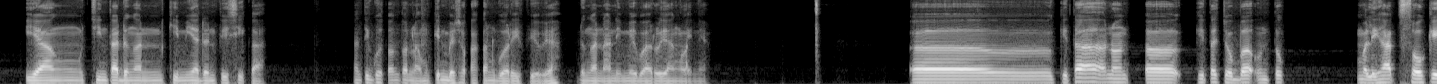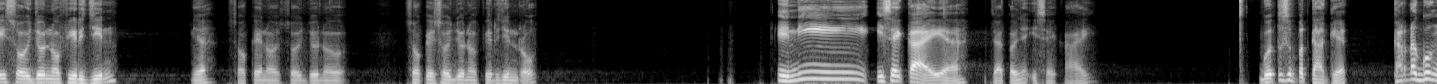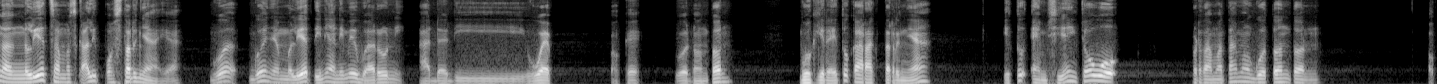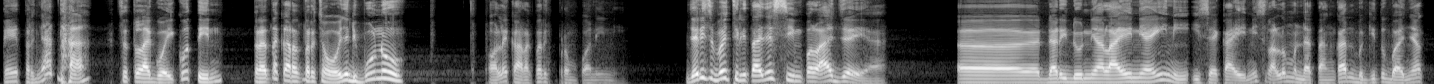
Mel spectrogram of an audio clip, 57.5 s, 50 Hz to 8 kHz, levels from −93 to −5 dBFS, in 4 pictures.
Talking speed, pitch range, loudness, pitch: 120 wpm, 95-130 Hz, -19 LUFS, 110 Hz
